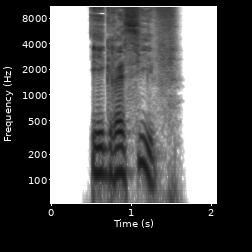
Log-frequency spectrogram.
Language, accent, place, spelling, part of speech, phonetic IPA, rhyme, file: German, Germany, Berlin, egressiv, adjective, [eɡʁɛˈsiːf], -iːf, De-egressiv.ogg
- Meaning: egressive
